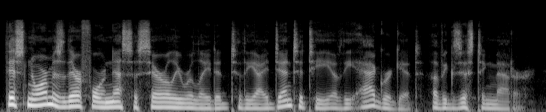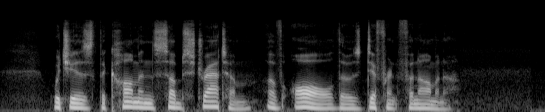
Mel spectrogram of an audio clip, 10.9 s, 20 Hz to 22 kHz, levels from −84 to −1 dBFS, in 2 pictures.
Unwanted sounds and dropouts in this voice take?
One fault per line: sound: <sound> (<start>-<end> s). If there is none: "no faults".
no faults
